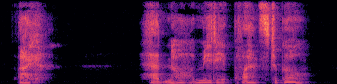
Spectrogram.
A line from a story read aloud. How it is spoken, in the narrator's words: Lin Nancheng whispered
